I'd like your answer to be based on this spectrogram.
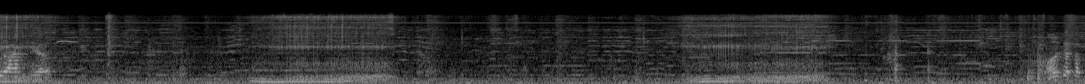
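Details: Man snoring during sleep after saying he doesn't snore: two long, low, rattling snores about five seconds apart, heard over music and room noise.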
